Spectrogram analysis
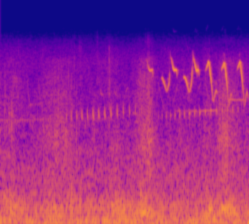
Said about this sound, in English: See that tiny yellow bird that flew into the willows next to the bison? It's a yellow warbler. It's like a ray of sunshine.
